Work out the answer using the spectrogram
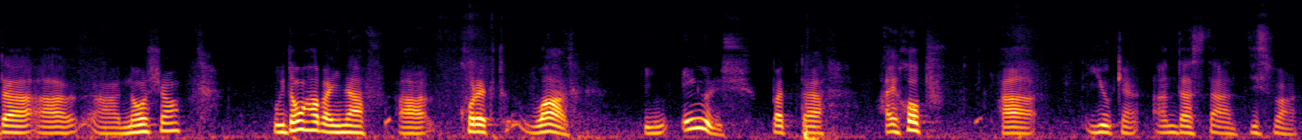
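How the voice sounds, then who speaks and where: Older man, halting lecture. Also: fairly high pitch, darkish tone. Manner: halting non-native English with many pauses and restarts; engages the audience with questions. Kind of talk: live academic talk to an audience.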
